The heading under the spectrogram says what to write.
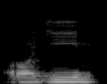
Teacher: Nah, pertama rojimnya, jimnya ya, jangan kayak cek ya, jangan hamas rojim, roji, ja. Jimnya itu harus jahar. Ya, jim itu ya kuat secara suara ya.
